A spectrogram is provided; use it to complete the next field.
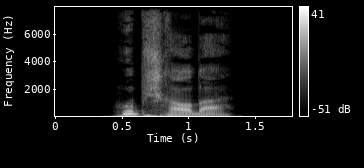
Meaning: helicopter
- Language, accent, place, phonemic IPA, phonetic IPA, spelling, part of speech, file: German, Germany, Berlin, /ˈhuːpˌʃraʊ̯bər/, [ˈhuːpˌʃʁao̯bɐ], Hubschrauber, noun, De-Hubschrauber.ogg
